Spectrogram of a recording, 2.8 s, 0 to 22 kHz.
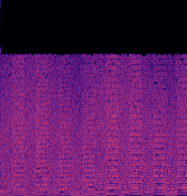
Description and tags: Riff 2 170BPM
a short synth riff loop for use hardcore dance music such as happy hardcore and uk hardcore.
hardcore, riff, synth, 170bpm, loops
